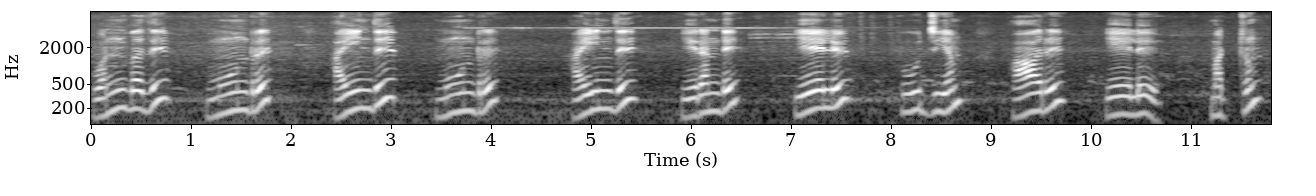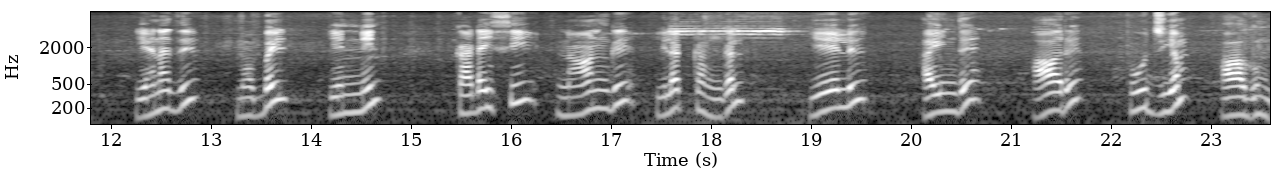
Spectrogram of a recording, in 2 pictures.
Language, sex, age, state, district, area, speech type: Tamil, male, 18-30, Tamil Nadu, Madurai, rural, read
